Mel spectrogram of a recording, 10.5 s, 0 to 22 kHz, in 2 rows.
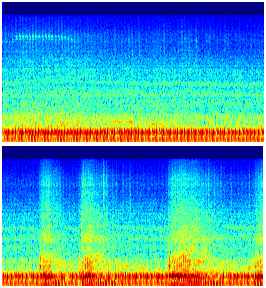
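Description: Arctic Cat 700 EFI ATV's Suzuki-built engine idling steadily just after being started, with a few short louder moments in the second half, about six and seven seconds in and again near the end.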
